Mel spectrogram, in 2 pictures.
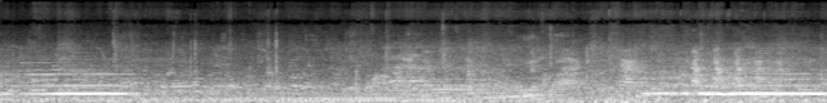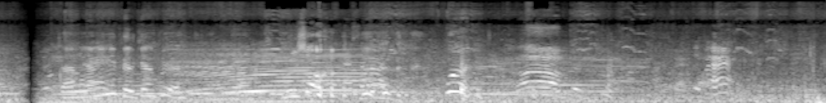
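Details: Hefty cattle being unloaded from a truck give long, flat, steady moos lasting about a second each, with music, voices and a brief cutout midway through.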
